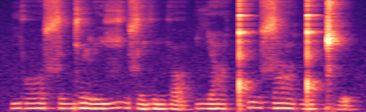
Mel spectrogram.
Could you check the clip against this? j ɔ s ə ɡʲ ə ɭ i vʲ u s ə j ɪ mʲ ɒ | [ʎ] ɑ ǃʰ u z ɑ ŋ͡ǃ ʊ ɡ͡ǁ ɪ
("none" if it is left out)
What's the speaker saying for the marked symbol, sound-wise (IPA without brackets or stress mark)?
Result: ʎ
